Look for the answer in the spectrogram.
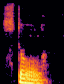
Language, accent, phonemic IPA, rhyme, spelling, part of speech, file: English, Southern England, /stɔːl/, -ɔːl, stall, noun / verb, LL-Q1860 (eng)-stall.wav
- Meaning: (noun) 1. A compartment for a single animal in a stable or cattle shed 2. A stable; a place for cattle 3. A bench or table on which small articles of merchandise are exposed for sale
